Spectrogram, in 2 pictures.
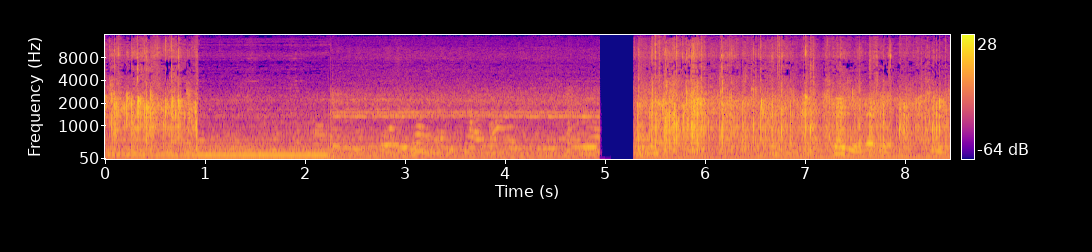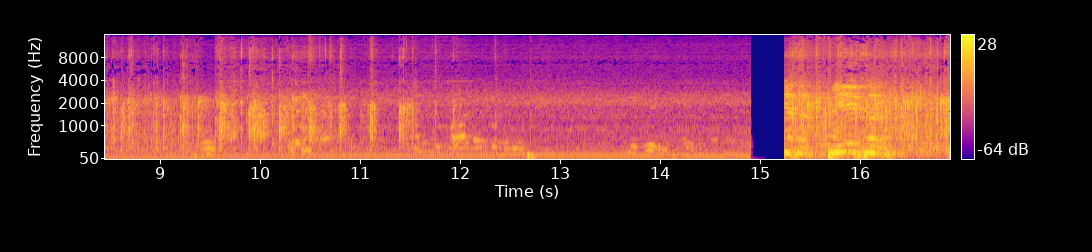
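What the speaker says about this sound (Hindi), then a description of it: "तालियां सर, जोरदार तालियां सर।" Audience applause at an ex-servicemen welfare association program in Kathua, Jammu and Kashmir: sustained clapping from a crowd with someone speaking over it, then a louder burst of clapping at the end.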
